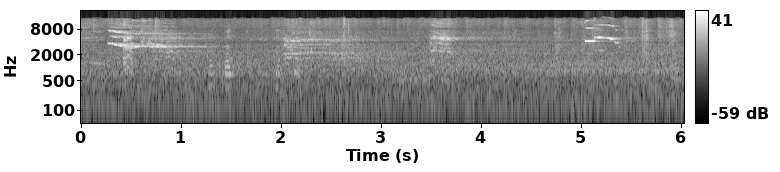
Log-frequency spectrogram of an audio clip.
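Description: Seagulls calling, a few short, high squawks, one near the start sliding slightly downward, over a steady background hiss.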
